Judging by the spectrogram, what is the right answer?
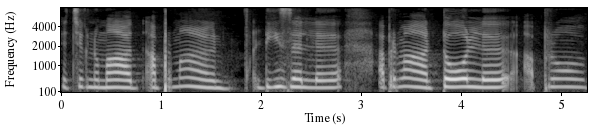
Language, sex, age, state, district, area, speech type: Tamil, female, 18-30, Tamil Nadu, Krishnagiri, rural, spontaneous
